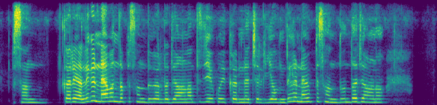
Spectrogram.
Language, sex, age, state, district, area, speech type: Dogri, female, 30-45, Jammu and Kashmir, Samba, rural, spontaneous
